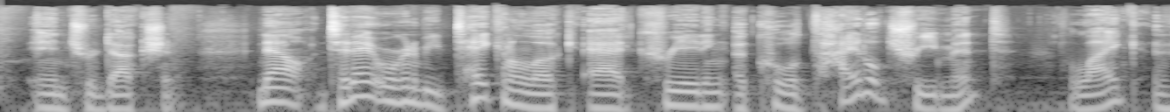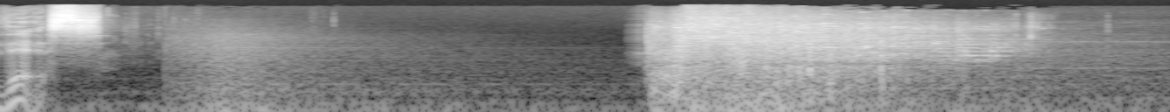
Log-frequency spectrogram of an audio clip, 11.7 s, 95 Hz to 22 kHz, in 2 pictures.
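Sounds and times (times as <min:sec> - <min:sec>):
speech: 0:00.2 - 0:06.4
low rumbling buildup: 0:06.7 - 0:09.1
shattering glass sound effect with tinkling shards: 0:09.0 - 0:11.6.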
